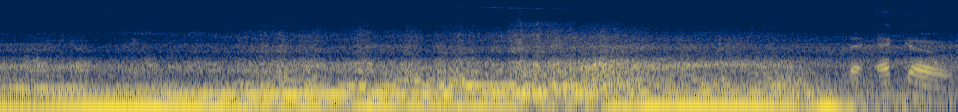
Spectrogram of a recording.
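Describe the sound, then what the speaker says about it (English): A big truck passes on the Fall Line Freeway near an overpass, a loud, steady engine drone that swells and then eases away, with someone talking over it. "There's a big truck coming behind me"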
